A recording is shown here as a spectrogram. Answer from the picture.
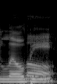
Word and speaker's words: Lil B: At first, You're I was pronouncing like, the T's in little, which isn't in Lil B.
